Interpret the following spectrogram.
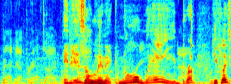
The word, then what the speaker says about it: Olynyk: It is Olynyk. No way, brother. He plays for the Spurs? Okay, yeah, it was Olynyk.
